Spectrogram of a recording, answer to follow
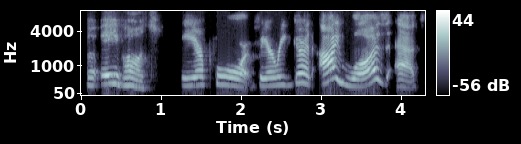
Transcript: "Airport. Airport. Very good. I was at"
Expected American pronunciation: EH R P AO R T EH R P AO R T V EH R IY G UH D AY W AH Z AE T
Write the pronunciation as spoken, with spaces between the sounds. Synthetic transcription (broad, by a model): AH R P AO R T EH R P AO R T V EH R IY G UH D AY W AH Z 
